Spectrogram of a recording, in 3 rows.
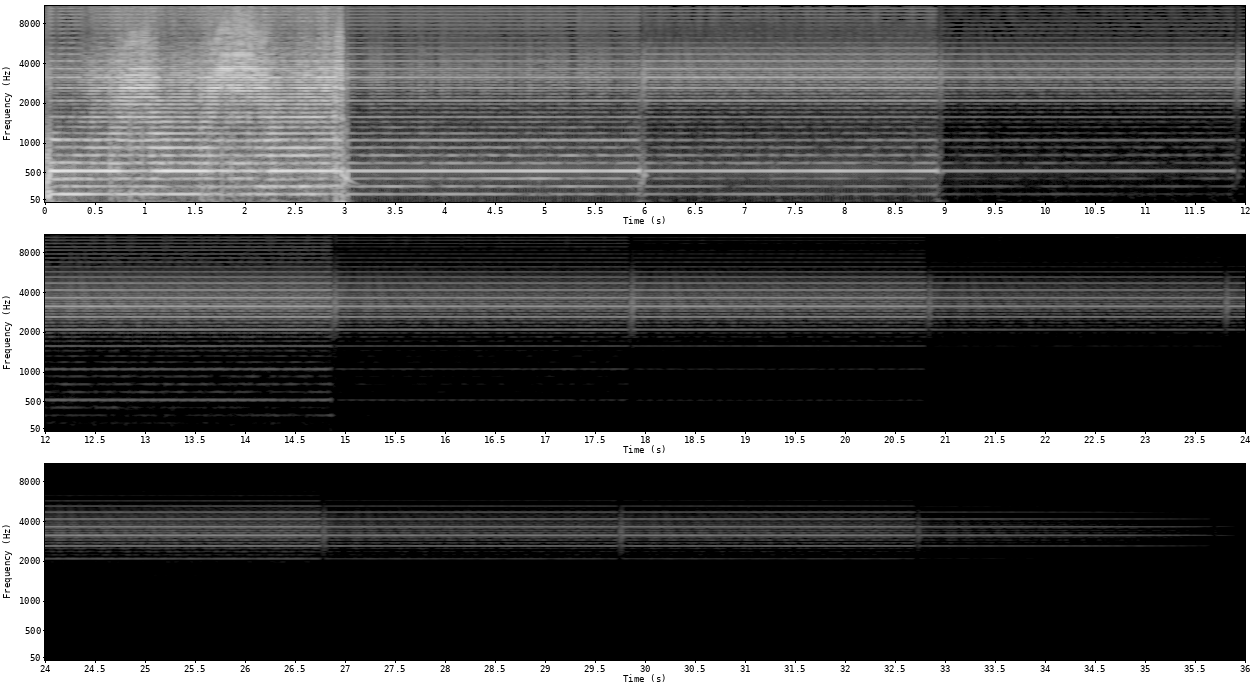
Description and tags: Short sound with quite some harmonic content, a lot of square content, followed by a fading high pass delay. Created with RGC Z3TA+ VSTi within Cubase 5. The name of the key played on the keyboard is going from C1 till C6 and is in the name of the file.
